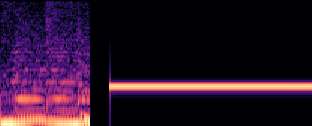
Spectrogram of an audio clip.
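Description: Electronic background music with sliding bass notes cuts off about half a second in. After a brief silence, a single steady high-pitched electronic beep tone holds at one pitch.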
